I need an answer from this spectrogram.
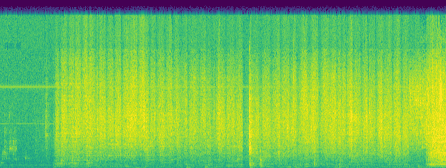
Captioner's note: scrubbing; water splashing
